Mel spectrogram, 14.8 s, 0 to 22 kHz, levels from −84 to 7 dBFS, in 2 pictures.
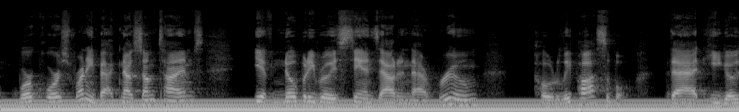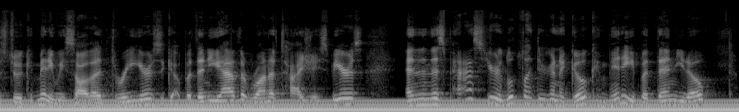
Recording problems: electrical hum; loud; throughout; 60 Hz, 8 dB below the speech

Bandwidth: 15.5 kHz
